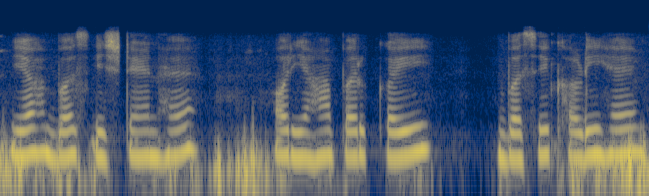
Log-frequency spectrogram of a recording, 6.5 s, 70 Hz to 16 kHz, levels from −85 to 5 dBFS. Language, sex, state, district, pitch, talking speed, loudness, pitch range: Hindi, female, Chhattisgarh, Raigarh, 215 Hz, 100 wpm, -19 LUFS, 205-220 Hz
